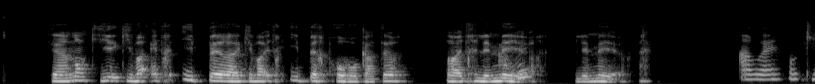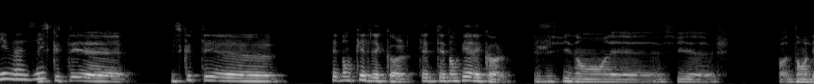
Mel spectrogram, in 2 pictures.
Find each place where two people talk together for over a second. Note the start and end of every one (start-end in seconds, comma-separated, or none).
none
